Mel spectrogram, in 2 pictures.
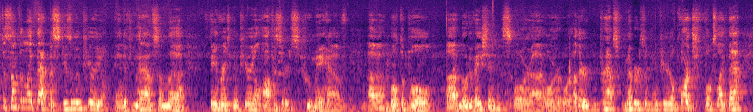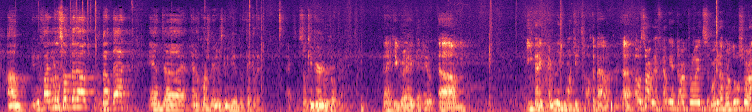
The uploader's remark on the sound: Canon Fodder at New York Comic Con 2023. Onto the stage in Room 1B02.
